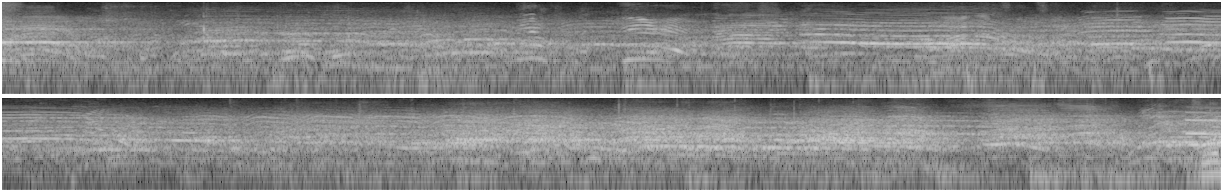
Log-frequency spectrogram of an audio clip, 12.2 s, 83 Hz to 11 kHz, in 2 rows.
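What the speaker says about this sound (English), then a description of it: "Number 23 just took it coast to coast as the crowd erupts" A gym crowd at a girls' varsity basketball game cheers and shouts loudly and continuously, with high excited voices and chatter packed together and close.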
